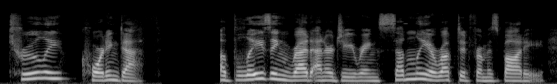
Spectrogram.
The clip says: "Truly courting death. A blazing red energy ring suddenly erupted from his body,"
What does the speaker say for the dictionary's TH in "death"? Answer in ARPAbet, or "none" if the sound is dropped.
TH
